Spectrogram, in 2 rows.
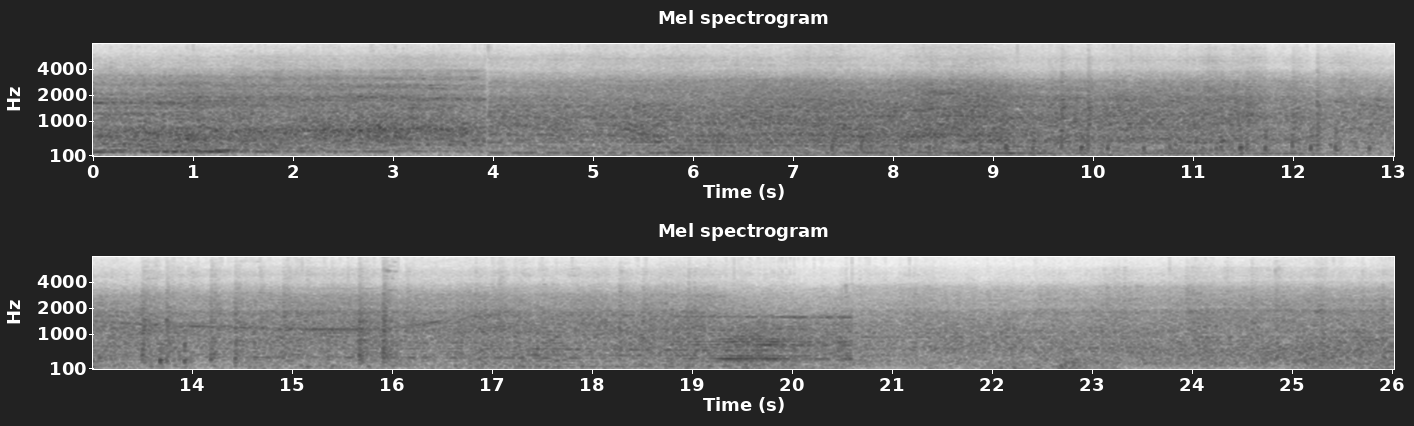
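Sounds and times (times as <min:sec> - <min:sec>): train low drone: 0:00.0 - 0:26.0.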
